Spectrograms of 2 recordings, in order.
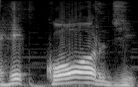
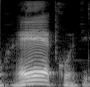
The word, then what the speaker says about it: recorde: É recorde e não recorde, tudo bem?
